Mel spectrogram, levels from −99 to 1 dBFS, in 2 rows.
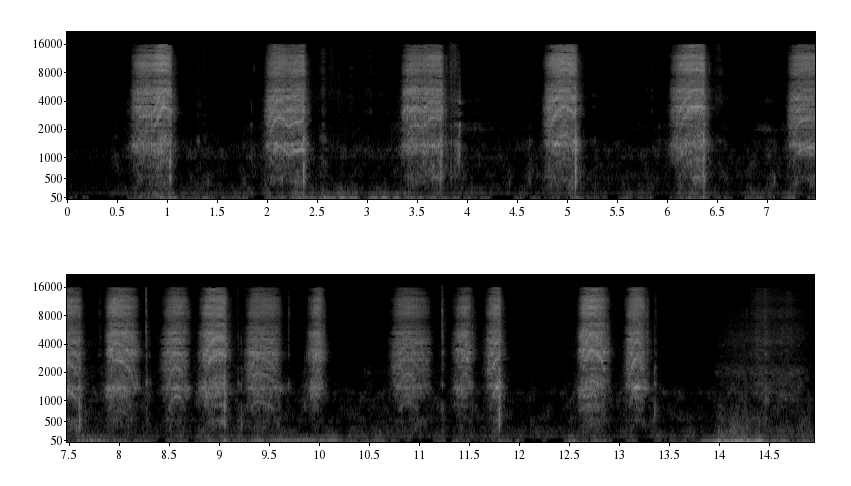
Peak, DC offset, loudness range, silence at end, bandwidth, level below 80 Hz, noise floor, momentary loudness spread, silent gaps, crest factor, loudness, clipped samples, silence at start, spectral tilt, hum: -24 dBFS; under 0.1%; 3 LU; 0.05 s; 16 kHz; -68 dBFS; -82 dBFS; 19 LU; none; 22 dB; -42 LUFS; under 0.1%; 0.65 s; 2 dB/octave; none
